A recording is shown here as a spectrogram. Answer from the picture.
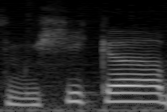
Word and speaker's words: Mushika: Comm preparations for from the Wiki page is pronounced mushika but it writes Musa well that's a weird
